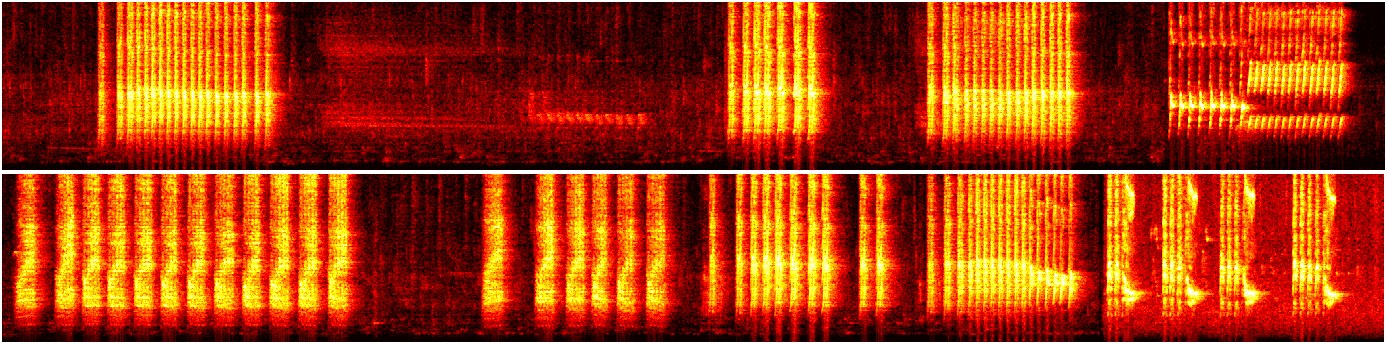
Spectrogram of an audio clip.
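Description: Songbirds sing loud, harsh, rapid chattering bursts close by, with short pauses between them.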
